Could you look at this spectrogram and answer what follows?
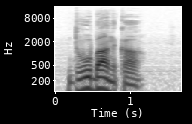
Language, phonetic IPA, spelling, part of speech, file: Polish, [dwuˈbãnka], dłubanka, noun, Pl-dłubanka.ogg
